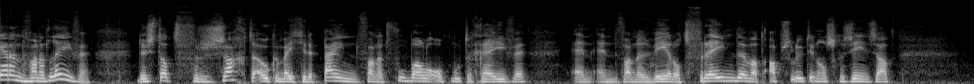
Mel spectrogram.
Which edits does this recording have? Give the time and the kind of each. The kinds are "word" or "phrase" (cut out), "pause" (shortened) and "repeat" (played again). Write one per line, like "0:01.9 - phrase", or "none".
none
